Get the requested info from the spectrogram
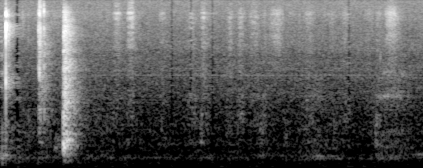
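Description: Felt-tip pen writing on paper, faint soft strokes, after a couple of brief rustles just after the start.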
